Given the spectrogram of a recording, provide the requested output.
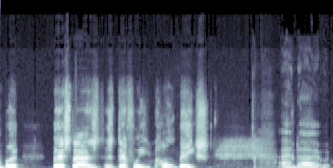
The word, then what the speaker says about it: Bed-Stuy: Bed-Stuy, is that how you say it? Yeah, Bed-Stuy, no doubt.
